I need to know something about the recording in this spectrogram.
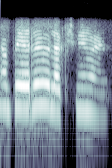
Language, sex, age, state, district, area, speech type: Telugu, female, 18-30, Andhra Pradesh, Anakapalli, rural, conversation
